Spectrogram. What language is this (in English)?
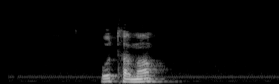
Turkish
